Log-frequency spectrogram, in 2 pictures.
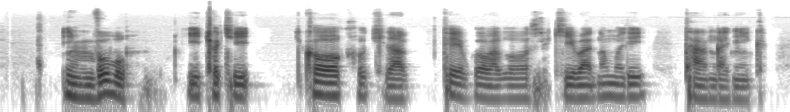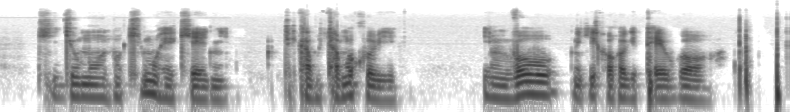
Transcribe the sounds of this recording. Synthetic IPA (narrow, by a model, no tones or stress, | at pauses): iɱvuβu | jit͡ʃo̞ki | kʰokʰokʰiɾa | tʰeb̚ɡo̞ːβaɡo̞ːse̥kʰiβano̞muɾi | tʰaːŋɡaɲikʰḁ | kʰiɟumuːn̥hukʰimuɦe̞kʰe̞ɲe | ki̥kʰamut͡ʃamŋokʰuβiɾi | iɱvuβunikikʰo̞koɡitʰeb̚ɡo̞ːβa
